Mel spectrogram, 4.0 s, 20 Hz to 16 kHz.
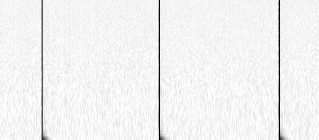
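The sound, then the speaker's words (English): Three sharp, evenly spaced clicks, about one and a half seconds apart, mark the start of each day in a data sonification of bottom pressure records from the 2015 Axial Seamount underwater eruption, with silence between them. “The daily clicks will sound like this.”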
